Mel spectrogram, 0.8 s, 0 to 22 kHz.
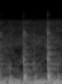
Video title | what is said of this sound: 2009 Ford Fusion Tie Rod Replacement #howto #diy #cute #automobile #shortvideos | you can hear how loose that ball joint is though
